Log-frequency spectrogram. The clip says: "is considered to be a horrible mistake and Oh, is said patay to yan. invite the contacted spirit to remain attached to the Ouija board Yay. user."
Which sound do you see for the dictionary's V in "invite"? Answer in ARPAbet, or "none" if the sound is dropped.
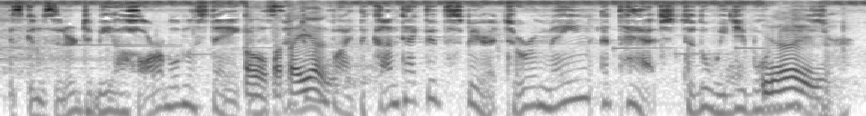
F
